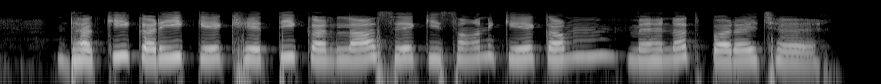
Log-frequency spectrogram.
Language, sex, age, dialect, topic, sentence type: Maithili, female, 18-24, Angika, agriculture, statement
